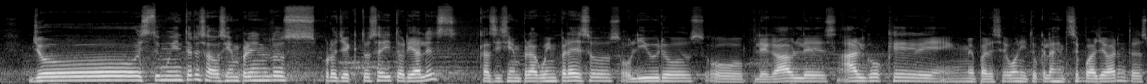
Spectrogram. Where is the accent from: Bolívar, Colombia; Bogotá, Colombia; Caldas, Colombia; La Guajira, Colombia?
Bogotá, Colombia; estoy acá en el Salón Nacional de Artistas. Yo soy de Bogotá.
